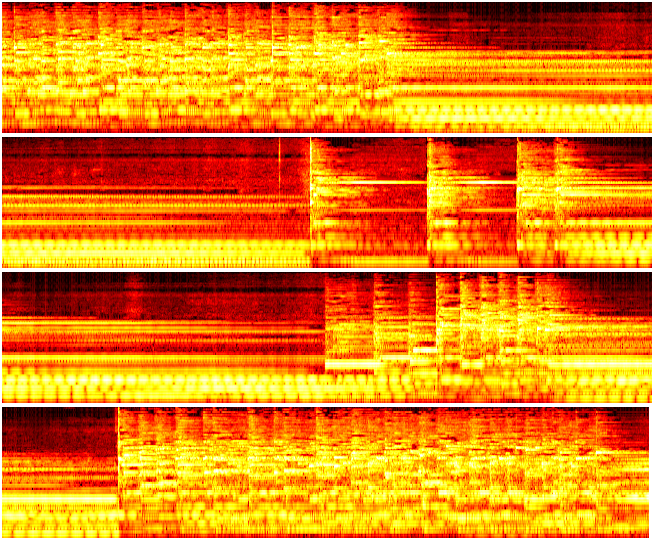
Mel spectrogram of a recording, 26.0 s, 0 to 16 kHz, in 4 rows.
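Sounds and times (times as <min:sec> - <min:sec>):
gamelan metallophones ringing chords: 0:00.0 - 0:08.4, 0:09.2 - 0:25.9
deep low tone: 0:04.2 - 0:09.6
sharp unison metallophone strikes: 0:09.2 - 0:13.0, 0:16.2 - 0:19.0, 0:20.6 - 0:25.9.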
